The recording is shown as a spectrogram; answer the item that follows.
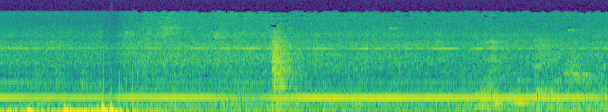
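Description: A steady single-pitched hum of unknown origin sounds throughout. About a second in there are a few loud, low thumps of handling. A little under three seconds in there is a brief paper rustle as a glossy catalogue page is turned.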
